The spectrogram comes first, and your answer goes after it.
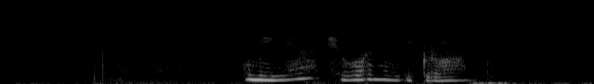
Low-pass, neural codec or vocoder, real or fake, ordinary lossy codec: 3.6 kHz; codec, 16 kHz in and 24 kHz out, 0.9 kbps, LongCat-Audio-Codec, four codebook decoder; fake; AAC, 16 kbps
